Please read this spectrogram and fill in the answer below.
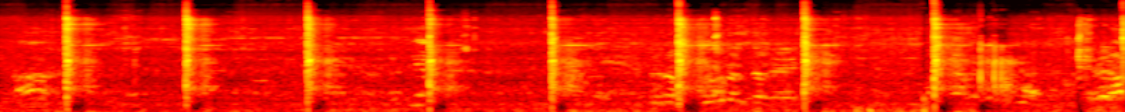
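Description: Hammer blows on a red-hot leaf-spring steel cleaver blade on an anvil, about nine strikes in a steady rhythm roughly a second apart, each a sharp clank with a short ring.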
